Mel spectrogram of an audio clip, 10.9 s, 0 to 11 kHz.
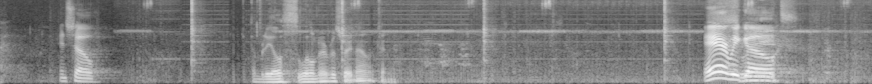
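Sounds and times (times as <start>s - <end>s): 
speech: 0.7s - 1.3s, 3.1s - 5.1s, 8.8s - 10.0s
recorded cricket sounds played at low volume in a church: 3.8s - 10.8s.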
